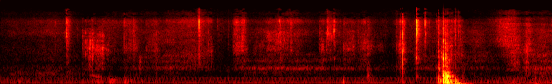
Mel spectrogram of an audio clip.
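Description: Small clicks and knocks of a plastic bottle of resin and a plastic measuring cup being handled on a counter, with one heavy thump about four and a half seconds in. A steady low hum runs underneath.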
